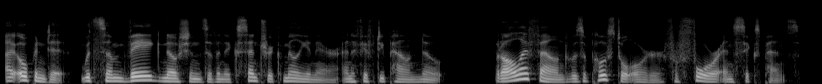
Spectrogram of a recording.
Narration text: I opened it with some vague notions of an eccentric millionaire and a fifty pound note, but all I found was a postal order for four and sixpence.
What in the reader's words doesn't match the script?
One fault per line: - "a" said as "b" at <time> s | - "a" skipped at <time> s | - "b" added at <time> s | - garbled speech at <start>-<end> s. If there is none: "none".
none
